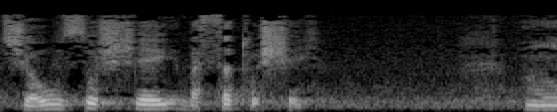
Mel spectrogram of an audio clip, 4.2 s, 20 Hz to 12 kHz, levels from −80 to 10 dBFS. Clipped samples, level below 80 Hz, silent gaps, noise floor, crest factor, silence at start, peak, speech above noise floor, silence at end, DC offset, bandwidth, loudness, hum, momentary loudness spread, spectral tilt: under 0.1%; -68 dBFS; none; -45 dBFS; 18 dB; 0 s; -4 dBFS; 23 dB; 0 s; under 0.1%; 7.8 kHz; -22 LUFS; none; 22 LU; -4 dB/octave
